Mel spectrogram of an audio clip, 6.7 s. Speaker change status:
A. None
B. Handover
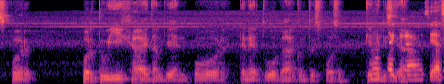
B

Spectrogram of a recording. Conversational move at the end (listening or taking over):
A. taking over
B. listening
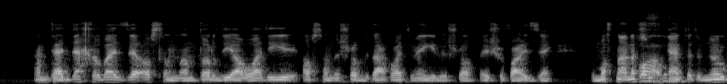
B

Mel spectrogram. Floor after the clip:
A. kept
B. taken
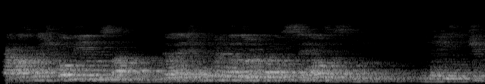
A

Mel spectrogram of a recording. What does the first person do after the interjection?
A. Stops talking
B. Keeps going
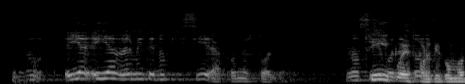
A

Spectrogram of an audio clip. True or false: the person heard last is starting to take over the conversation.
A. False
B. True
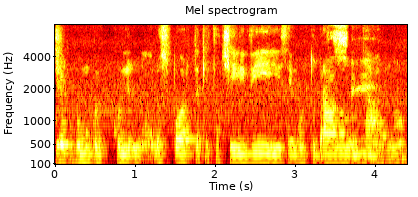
B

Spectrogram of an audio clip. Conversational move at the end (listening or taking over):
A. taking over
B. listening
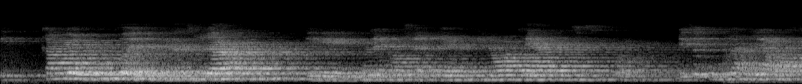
B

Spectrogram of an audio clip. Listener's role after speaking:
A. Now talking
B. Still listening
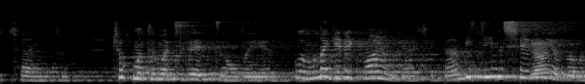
B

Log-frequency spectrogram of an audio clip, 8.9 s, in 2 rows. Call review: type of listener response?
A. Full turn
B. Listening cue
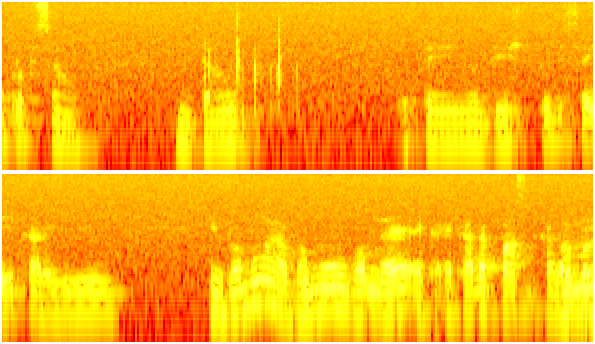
A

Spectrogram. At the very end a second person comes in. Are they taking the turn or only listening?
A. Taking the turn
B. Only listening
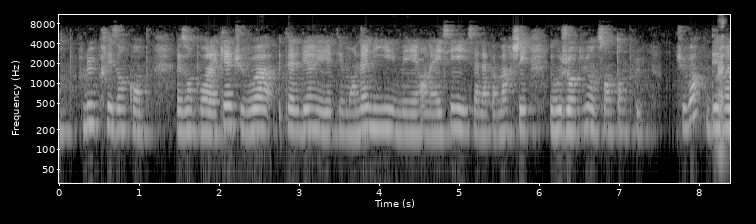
B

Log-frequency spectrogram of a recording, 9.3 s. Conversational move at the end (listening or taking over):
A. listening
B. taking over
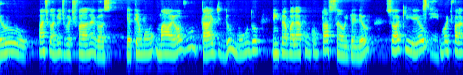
A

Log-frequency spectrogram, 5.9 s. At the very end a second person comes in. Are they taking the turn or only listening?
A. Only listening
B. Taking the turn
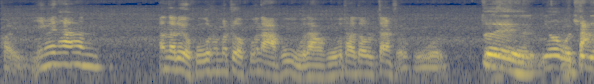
B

